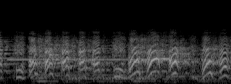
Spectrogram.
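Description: A cartoon rabbit's voice laughing mockingly in a quick run of short rising-and-falling ha's, about four or five a second, over faint orchestral underscore.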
